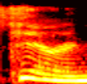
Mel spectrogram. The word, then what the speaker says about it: Karen: your first name right is it karen or karn it's karen you're doing great wonderful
